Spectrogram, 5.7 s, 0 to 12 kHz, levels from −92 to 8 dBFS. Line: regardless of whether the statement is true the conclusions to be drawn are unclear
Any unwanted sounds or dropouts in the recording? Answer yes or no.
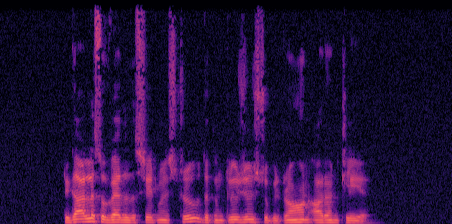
no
